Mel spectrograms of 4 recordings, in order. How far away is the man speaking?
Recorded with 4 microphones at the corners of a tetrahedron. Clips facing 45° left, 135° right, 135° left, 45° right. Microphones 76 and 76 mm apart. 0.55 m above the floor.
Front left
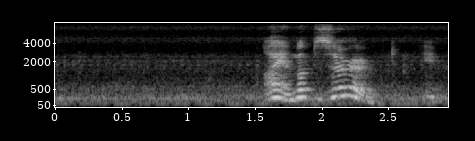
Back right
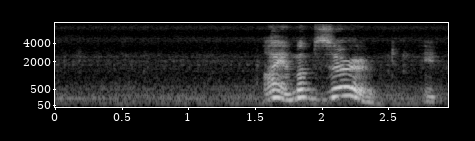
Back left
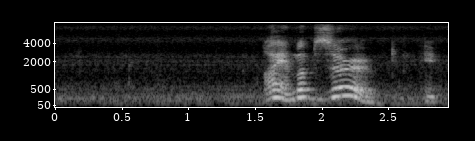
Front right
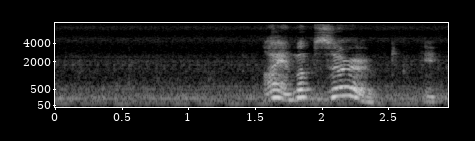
About 1.2 m.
